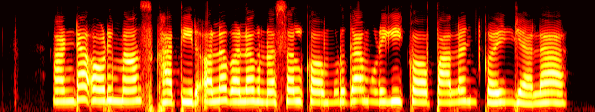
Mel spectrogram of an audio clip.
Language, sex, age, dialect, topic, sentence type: Bhojpuri, female, 18-24, Northern, agriculture, statement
